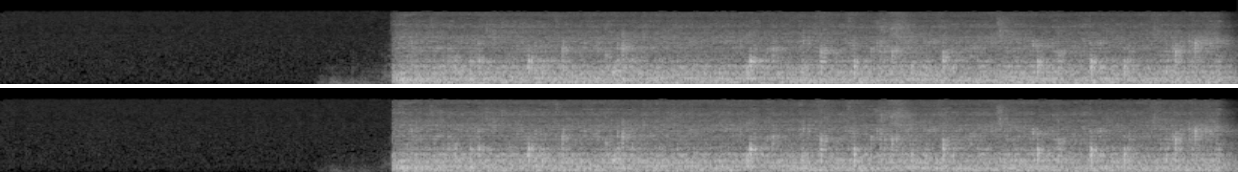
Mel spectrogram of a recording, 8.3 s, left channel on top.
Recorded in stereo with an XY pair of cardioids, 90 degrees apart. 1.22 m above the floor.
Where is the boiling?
25° right, 1.7 m.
